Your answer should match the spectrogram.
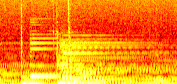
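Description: Jazz piano accompaniment in a slow ballad: a chord struck about a quarter second in and another near three-quarters of a second, each left to ring and slowly fade over low held bass notes.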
